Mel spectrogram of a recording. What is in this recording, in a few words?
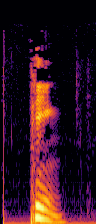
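"phing2", Teochew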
